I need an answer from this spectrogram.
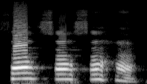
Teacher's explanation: उष्म व्यंजन वे व्यंजन होते हैं जिनका उच्चारण करते समय जो हवा है जो मुख से जो वायु निकलती है वो थोड़ी रगड़ खाकर निकलती है तो उससे थोड़ा सा घर्षण पैदा होता है और हवा गर्म होती है।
